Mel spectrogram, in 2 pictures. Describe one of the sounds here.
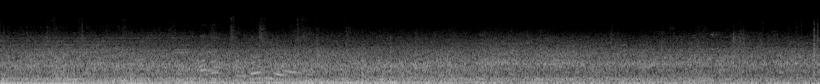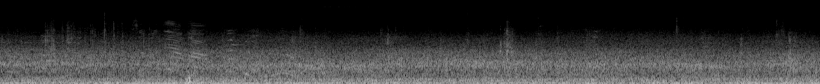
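Electric scooters whir past on the road.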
